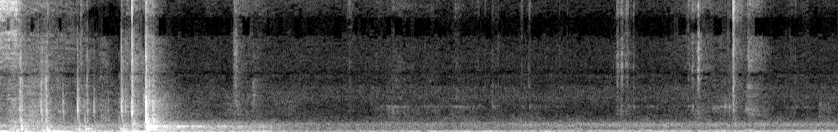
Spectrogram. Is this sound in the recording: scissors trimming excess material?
yes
